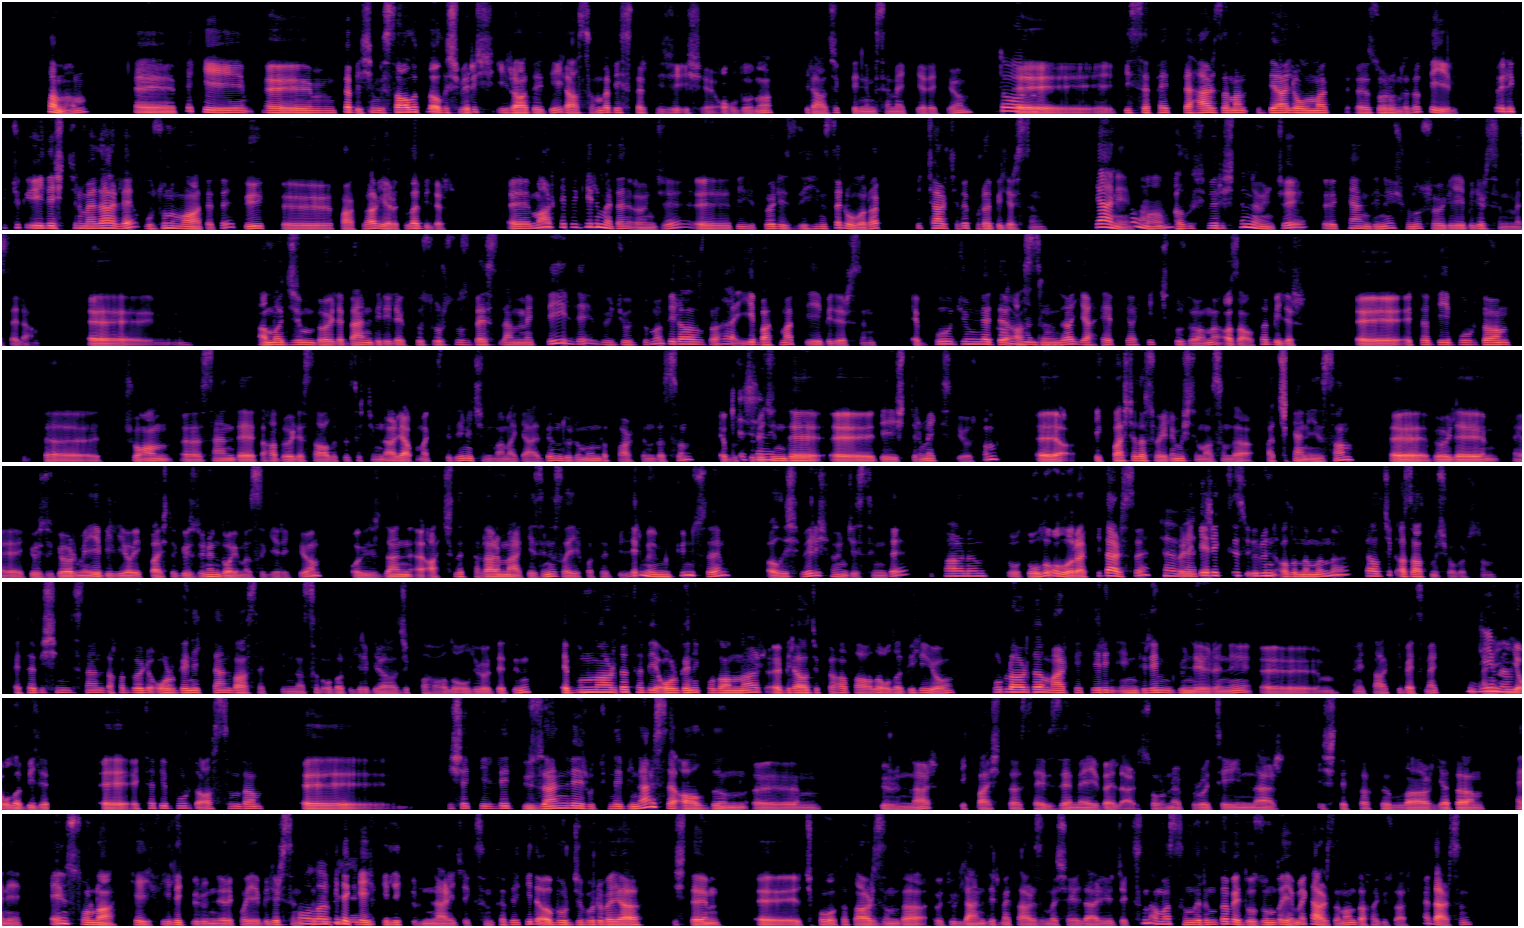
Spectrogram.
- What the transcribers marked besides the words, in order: tapping; "Buralarda" said as "burlarda"
- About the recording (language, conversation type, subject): Turkish, advice, Markette alışveriş yaparken nasıl daha sağlıklı seçimler yapabilirim?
